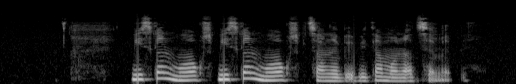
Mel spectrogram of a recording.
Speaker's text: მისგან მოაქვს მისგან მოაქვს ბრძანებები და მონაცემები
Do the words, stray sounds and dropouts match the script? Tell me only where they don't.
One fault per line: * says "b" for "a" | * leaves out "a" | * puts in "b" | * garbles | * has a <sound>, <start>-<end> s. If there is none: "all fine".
all fine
